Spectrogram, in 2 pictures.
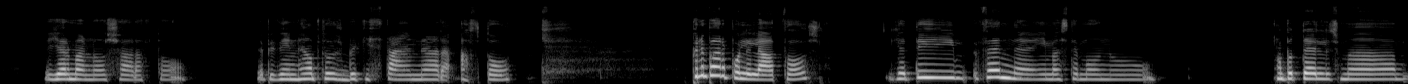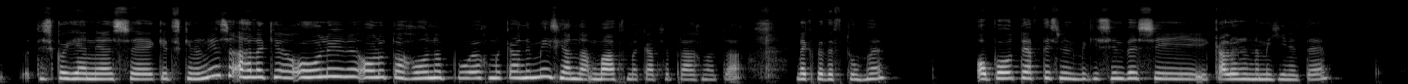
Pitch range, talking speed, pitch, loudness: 235-290 Hz, 110 wpm, 255 Hz, -23 LUFS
